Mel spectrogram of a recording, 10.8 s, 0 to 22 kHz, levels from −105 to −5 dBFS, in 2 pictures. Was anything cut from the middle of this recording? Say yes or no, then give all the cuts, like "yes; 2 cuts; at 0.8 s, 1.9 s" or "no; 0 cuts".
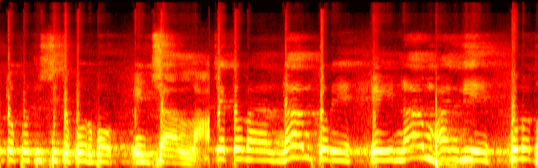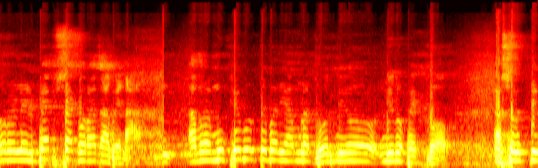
yes; 2 cuts; at 2.1 s, 7.0 s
